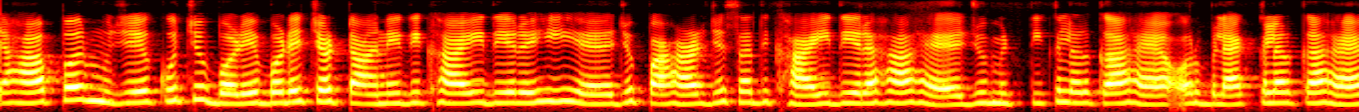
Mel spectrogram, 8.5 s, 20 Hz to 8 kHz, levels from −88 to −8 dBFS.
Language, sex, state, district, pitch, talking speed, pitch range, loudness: Hindi, female, Haryana, Charkhi Dadri, 275 Hz, 195 wpm, 255-290 Hz, -15 LUFS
